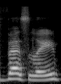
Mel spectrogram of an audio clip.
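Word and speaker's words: Veselý: you were right Uribe's Li I know it's Vesely but I'm always changing the way I pronounce his first name so bear with me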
